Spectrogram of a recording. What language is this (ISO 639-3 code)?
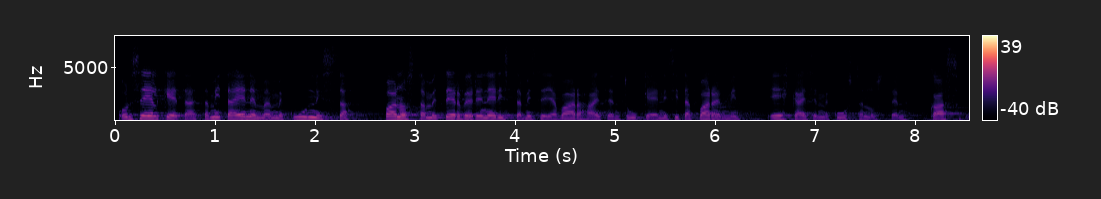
fin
